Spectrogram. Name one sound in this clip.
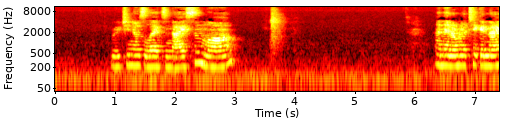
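A woman speaks calmly and close by.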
